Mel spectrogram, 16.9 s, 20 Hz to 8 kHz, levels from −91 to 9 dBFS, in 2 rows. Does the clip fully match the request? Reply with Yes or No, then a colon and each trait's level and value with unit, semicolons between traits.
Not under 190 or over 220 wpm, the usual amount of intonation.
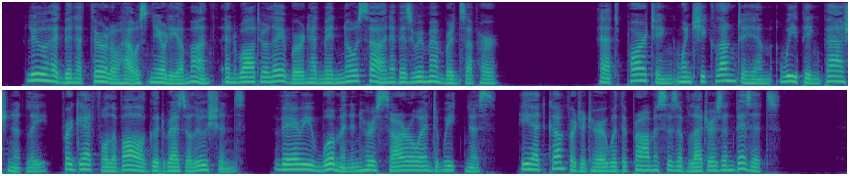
Yes: average, 195 wpm; average, 4.7 semitones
